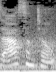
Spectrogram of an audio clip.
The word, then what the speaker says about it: asymptotes: okay second of all the word is asymptotes we don't unnecessarily stress the first syllable of the word okay last but not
